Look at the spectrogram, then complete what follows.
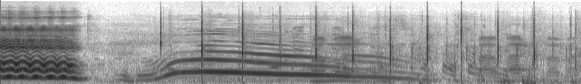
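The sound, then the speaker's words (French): A child imitates a ewe bleating: a short quavering bleat, then a long, drawn-out 'baa' that slowly falls in pitch, fairly loud, with faint clicks behind. “Je m'appelle … et je vais vous faire la brebis. Bé.”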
